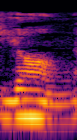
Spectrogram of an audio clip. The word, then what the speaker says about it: yang: you will know that yin and yang pronounced Yong as in gong is one of the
